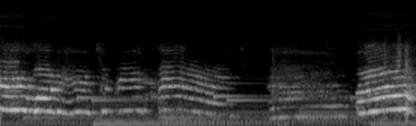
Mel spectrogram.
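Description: A voice singing in wavering, sliding phrases over a backing track of held chords, fading briefly past the middle and coming back loud near the end.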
